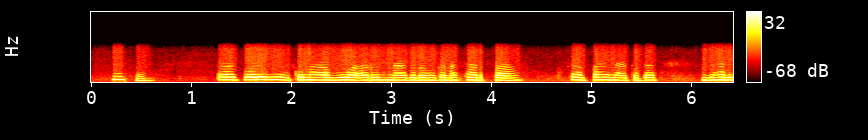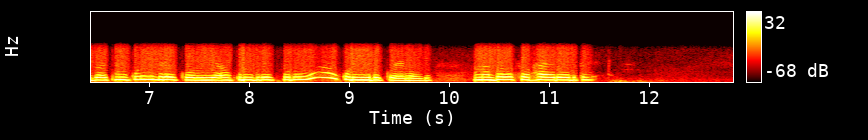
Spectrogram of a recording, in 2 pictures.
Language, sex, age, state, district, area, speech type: Santali, female, 18-30, West Bengal, Bankura, rural, conversation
